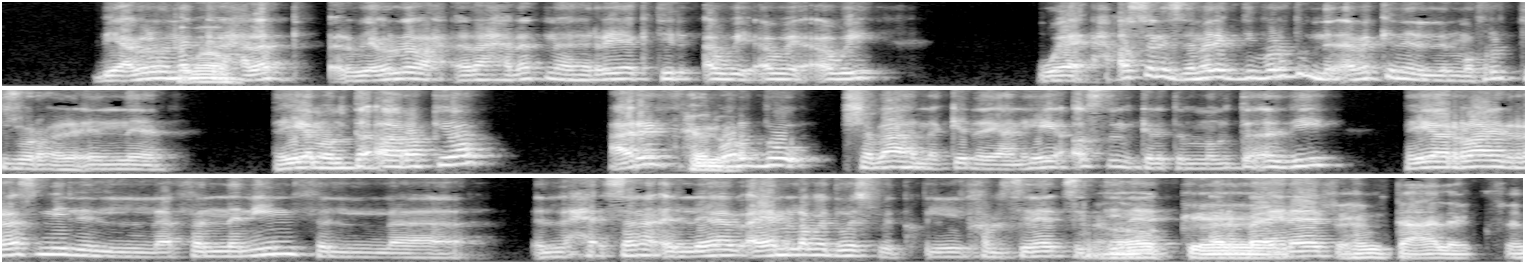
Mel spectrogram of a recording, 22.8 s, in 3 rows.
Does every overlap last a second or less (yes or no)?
no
